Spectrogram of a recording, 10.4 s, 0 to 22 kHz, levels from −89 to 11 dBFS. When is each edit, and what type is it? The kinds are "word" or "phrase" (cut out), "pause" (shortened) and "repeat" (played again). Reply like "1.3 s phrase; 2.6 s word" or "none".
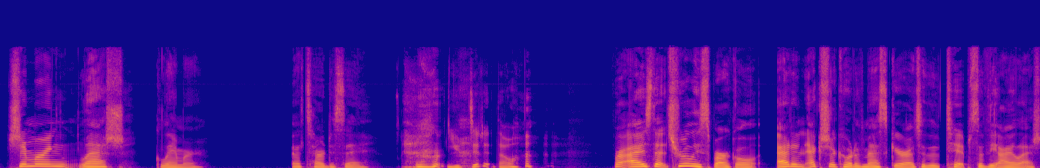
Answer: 9.4 s word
